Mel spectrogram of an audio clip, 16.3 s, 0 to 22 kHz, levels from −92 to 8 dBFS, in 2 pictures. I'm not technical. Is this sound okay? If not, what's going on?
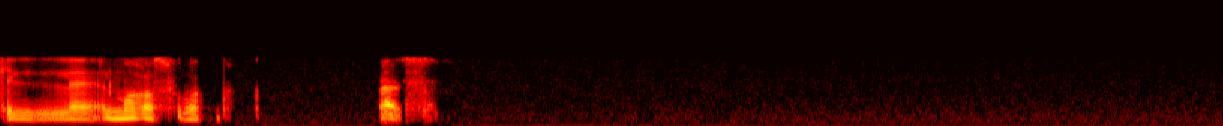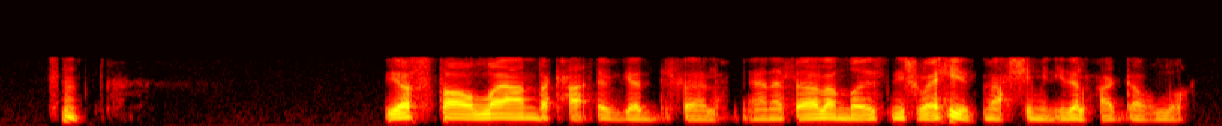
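Yes, no faults here.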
